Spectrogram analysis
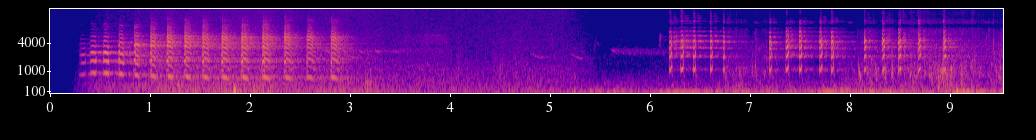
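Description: A common moorhen gives a run of rapid, nasal, slightly falling cackling notes, then after a brief pause a harsh, fast chattering burst.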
